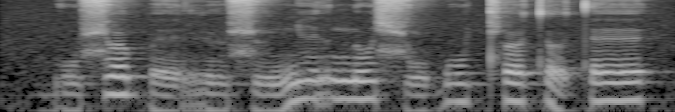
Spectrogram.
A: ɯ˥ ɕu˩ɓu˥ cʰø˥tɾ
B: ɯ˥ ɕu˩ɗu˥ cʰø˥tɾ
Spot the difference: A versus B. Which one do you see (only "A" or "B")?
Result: A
